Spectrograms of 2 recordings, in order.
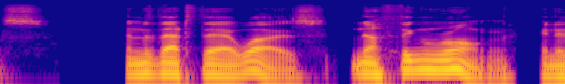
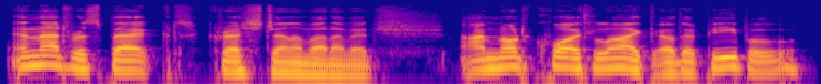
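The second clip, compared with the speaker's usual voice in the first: high-pitched, mildly aggrieved character voice; awkward, defensive patient; 7 semitones higher than usual. Acted. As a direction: explain yourself politely, pitched high.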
